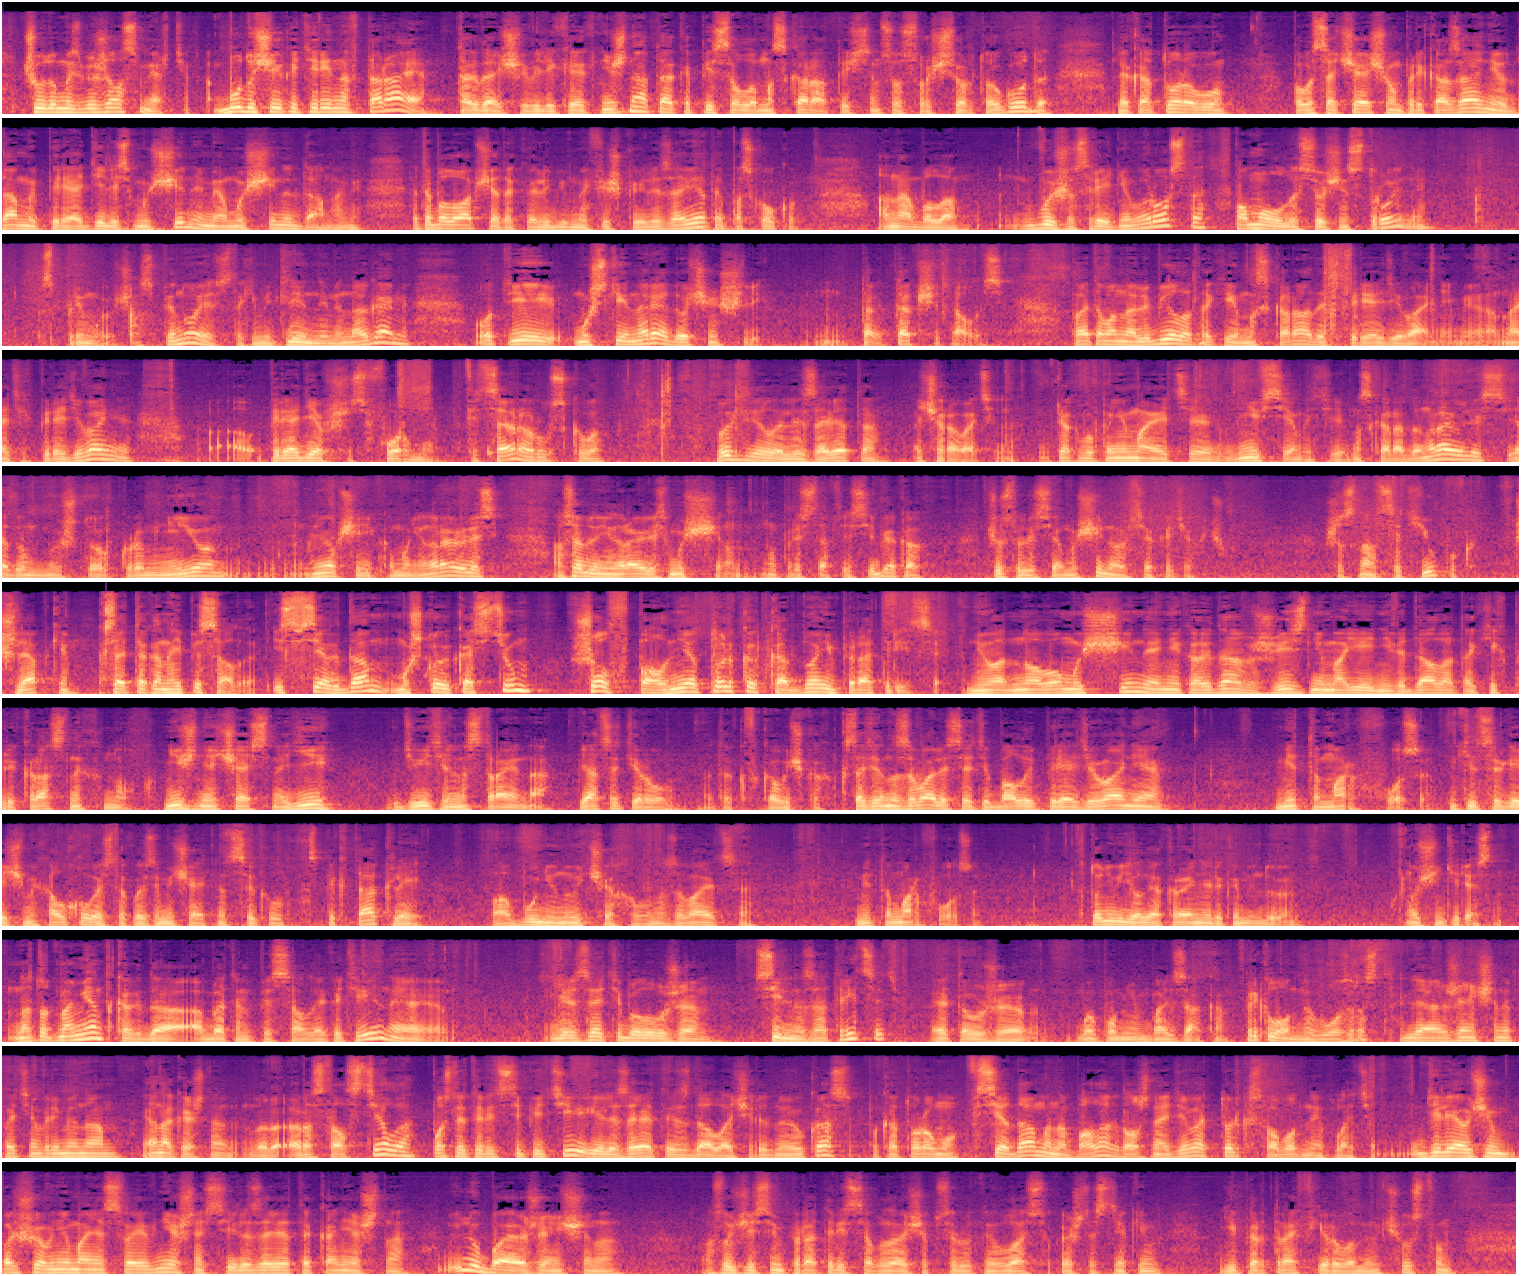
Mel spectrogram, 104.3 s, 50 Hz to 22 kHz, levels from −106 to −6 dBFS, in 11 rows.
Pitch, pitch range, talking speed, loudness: 100 Hz, 90-115 Hz, 145 wpm, -16 LUFS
